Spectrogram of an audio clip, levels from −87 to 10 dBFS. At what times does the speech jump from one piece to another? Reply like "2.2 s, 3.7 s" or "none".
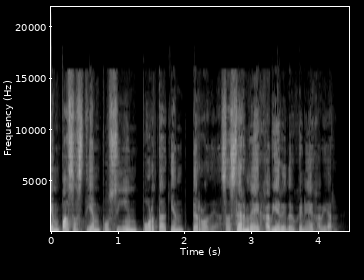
1.7 s, 3.0 s, 3.5 s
